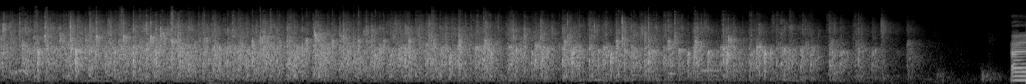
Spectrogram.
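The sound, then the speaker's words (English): Sustained audience applause, a dense crackle of many hands clapping at a steady loudness for about nine seconds before tapering off, with a brief voice cutting in at the very end. “You have to give another round of applause”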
